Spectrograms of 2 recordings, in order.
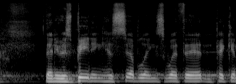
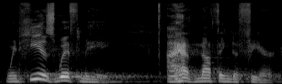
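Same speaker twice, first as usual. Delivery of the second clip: normal talking voice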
